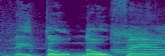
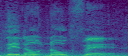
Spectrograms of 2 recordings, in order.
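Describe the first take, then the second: First: Slow and weighty, each word leaned on; dragged-out ominous repeat; slow emphatic. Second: Said in the usual way. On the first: Real, not acted. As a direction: lay it down slowly like a warning. Second slower emphatic take.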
